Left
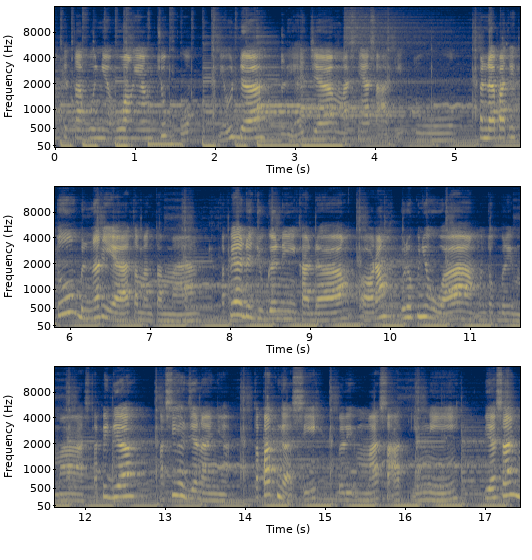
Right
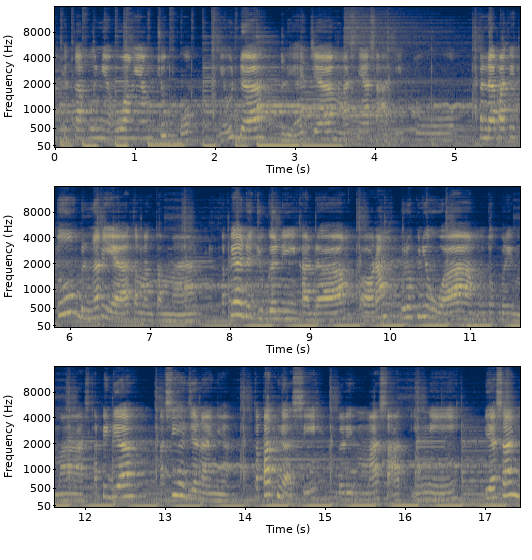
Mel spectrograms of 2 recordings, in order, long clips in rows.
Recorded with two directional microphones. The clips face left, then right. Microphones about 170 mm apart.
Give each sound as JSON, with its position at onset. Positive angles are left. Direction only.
{"t": 0.1, "sound": "a woman's voice", "side_deg": -15}
{"t": 5.3, "sound": "a woman's voice", "side_deg": -10}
